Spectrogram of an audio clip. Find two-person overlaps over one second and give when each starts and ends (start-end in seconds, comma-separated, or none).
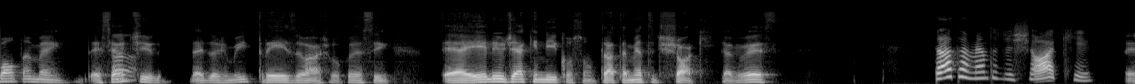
none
